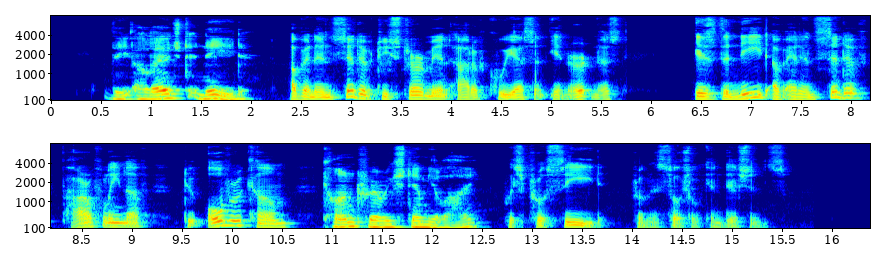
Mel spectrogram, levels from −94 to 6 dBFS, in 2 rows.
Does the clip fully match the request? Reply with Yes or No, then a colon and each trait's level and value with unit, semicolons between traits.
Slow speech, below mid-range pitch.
Yes: slow, 115 wpm; low, 110 Hz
